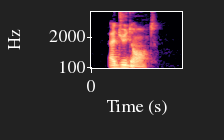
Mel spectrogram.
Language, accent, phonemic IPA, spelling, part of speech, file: French, France, /a.dʒy.dɑ̃t/, adjudante, noun, LL-Q150 (fra)-adjudante.wav
- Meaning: female equivalent of adjudant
